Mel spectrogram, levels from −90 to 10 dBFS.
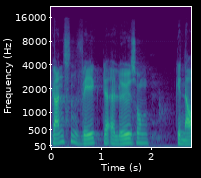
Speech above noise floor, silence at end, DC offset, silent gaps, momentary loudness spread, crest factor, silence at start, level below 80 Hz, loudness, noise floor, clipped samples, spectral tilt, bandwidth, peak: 27 dB; 0 s; under 0.1%; none; 9 LU; 20 dB; 0 s; -64 dBFS; -29 LUFS; -54 dBFS; under 0.1%; -5 dB/octave; 15 kHz; -8 dBFS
